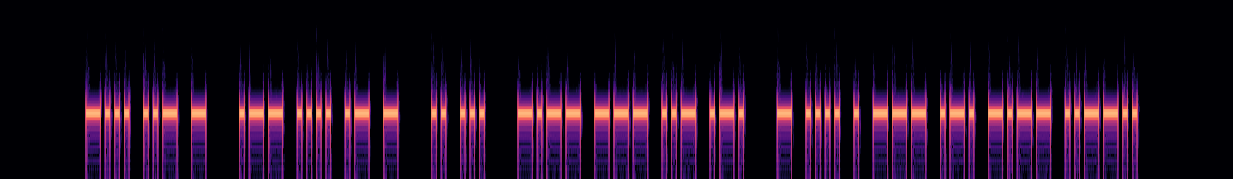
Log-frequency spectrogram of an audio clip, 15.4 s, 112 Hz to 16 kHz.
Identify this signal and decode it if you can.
Morse code, heard as a keyed tone, about 21 wpm, 700 Hz. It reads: BUT WHAT IS YOUR THEORY?
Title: Sentences from Top 1000 Words - Review Part 3 - 20wpm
